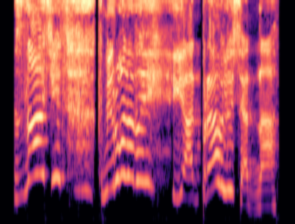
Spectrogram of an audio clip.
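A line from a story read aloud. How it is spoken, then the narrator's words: Sighing. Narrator (Russian): вздохнула Вета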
